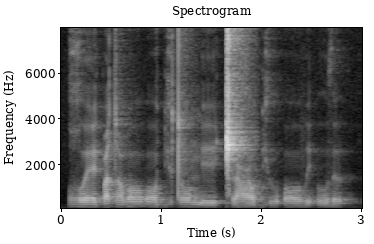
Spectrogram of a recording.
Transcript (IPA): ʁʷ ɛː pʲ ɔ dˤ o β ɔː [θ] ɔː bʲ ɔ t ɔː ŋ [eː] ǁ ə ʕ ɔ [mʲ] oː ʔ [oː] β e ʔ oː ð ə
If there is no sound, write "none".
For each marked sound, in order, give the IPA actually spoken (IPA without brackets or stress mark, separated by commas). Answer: β, eː, bʲ, ɔː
